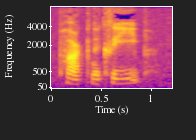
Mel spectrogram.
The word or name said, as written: Pairc na Clib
